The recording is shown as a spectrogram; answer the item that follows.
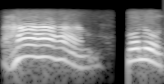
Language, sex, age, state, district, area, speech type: Bengali, male, 30-45, West Bengal, Howrah, urban, conversation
